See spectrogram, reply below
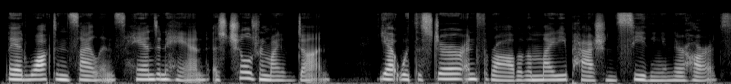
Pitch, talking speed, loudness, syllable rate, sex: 210 Hz, 220 wpm, -19 LUFS, 5.1 syllables/s, female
